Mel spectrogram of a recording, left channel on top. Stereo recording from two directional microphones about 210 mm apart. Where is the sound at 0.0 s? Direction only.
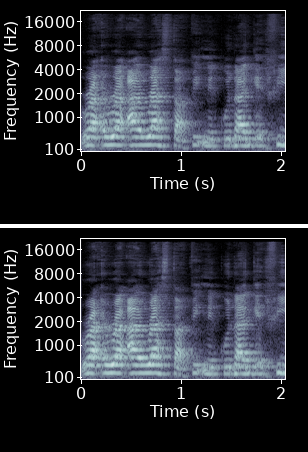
20° right (ahead or behind).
